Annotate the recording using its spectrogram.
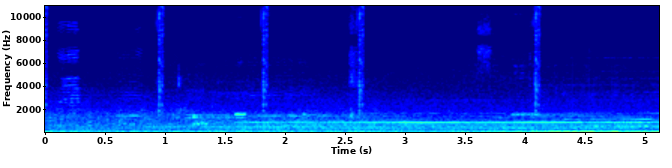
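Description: Soft menu clicks tick as a slider setting changes.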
